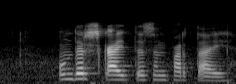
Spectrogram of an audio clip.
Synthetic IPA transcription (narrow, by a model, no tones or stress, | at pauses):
ʔɔndərskɐjtəsənpɐrtɛj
